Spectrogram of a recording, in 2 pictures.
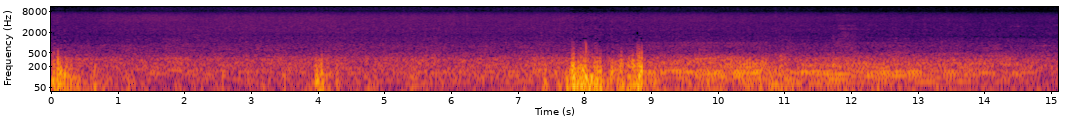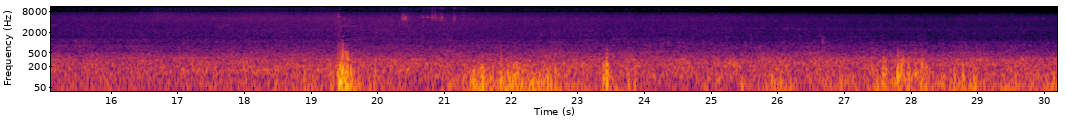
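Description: Wind buffeting the microphone in irregular low gusts, strongest about eight seconds in and again near twenty seconds, over a steady outdoor hiss.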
